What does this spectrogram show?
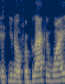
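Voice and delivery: ordinary talk, nothing marked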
